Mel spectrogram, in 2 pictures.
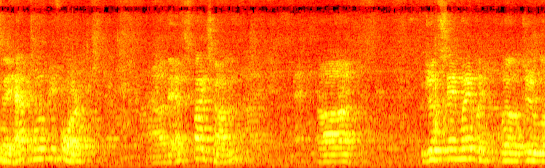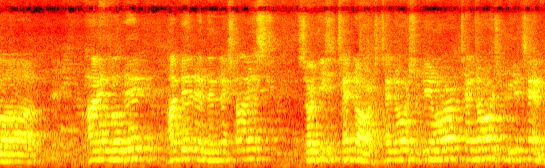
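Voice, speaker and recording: A high-pitched man calls a live auction in an informal, repetitive run of numbers and bids. The recording is dull and distant, set in a very echoey room. A crowd is clearly audible around him. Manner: informal, repetitive bid chant. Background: crowd noise.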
